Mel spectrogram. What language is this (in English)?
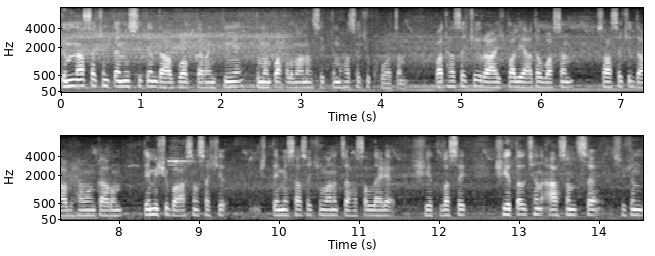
Kashmiri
